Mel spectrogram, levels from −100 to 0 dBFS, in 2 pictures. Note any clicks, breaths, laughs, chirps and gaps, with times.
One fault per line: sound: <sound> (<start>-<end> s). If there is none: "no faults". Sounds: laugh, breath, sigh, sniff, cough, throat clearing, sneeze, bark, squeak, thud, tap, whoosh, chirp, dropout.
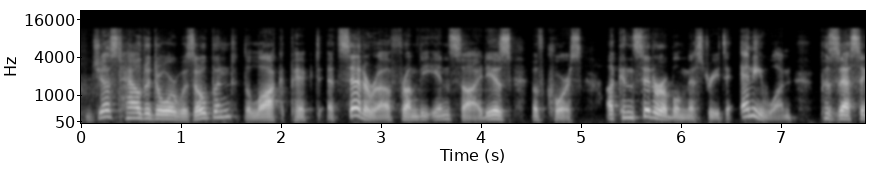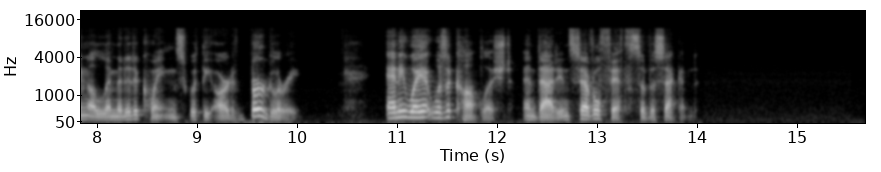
no faults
